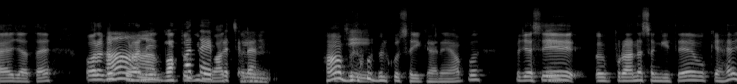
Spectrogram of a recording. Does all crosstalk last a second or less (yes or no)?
no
